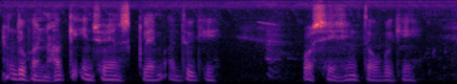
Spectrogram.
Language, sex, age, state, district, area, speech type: Manipuri, male, 60+, Manipur, Chandel, rural, spontaneous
